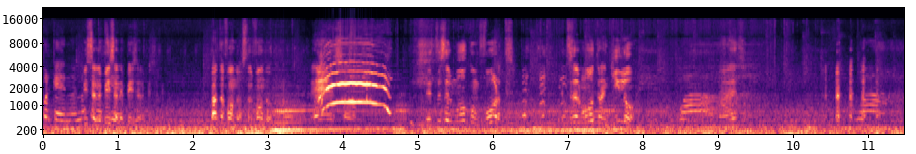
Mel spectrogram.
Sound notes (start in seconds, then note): 3.6 screams in excitement; 8.0 laughing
